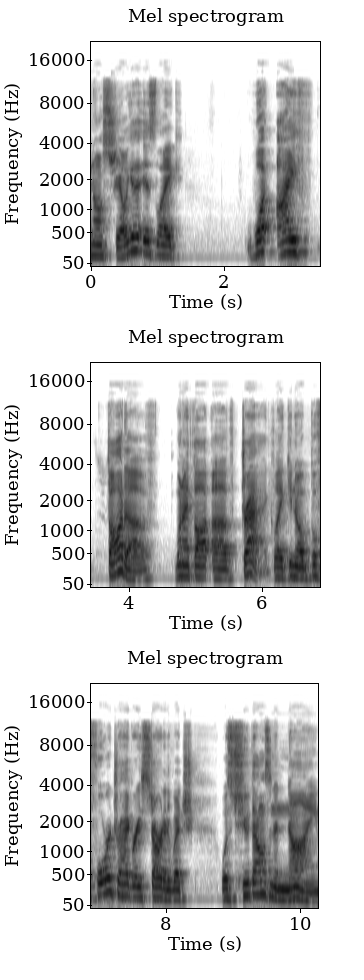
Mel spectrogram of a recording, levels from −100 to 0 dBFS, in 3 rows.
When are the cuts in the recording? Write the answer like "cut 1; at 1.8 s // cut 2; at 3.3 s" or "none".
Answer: none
